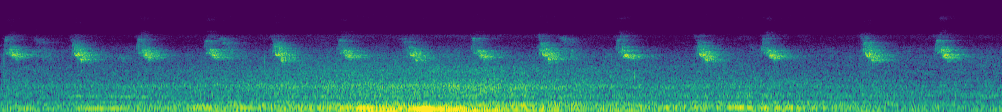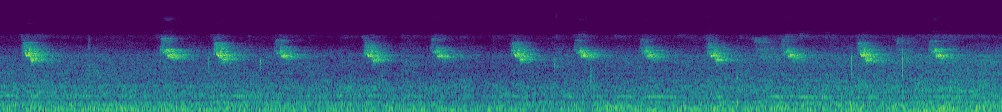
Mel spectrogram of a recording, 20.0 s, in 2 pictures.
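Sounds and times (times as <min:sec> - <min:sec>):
bird chirping: 0:08.6 - 0:10.7, 0:11.6 - 0:19.8.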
